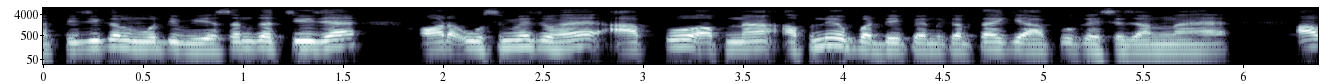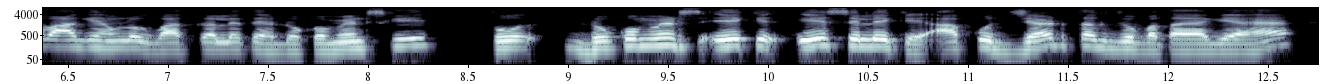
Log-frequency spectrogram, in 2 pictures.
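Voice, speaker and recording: Recorded with studio quality and no echo, a man with a mid-range voice coaches viewers for a physical test. His instructional talk to camera is casual and earnest, with repeated points and many restarted sentences.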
